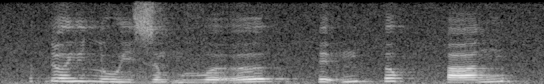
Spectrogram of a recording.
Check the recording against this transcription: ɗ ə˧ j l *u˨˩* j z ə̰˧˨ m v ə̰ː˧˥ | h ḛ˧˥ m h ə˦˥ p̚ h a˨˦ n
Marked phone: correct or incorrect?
correct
